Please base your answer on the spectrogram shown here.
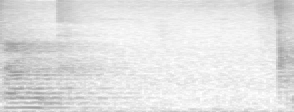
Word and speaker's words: शंख: शंख में श के ऊपर अनुस्वार होता है, श के ऊपर होता है, तब ये इसका उच्चारण होगा शंख।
